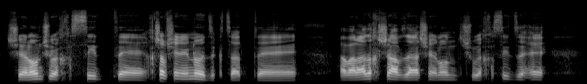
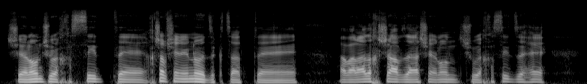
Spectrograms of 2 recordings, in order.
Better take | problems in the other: second | thin; very; fading below 450 Hz

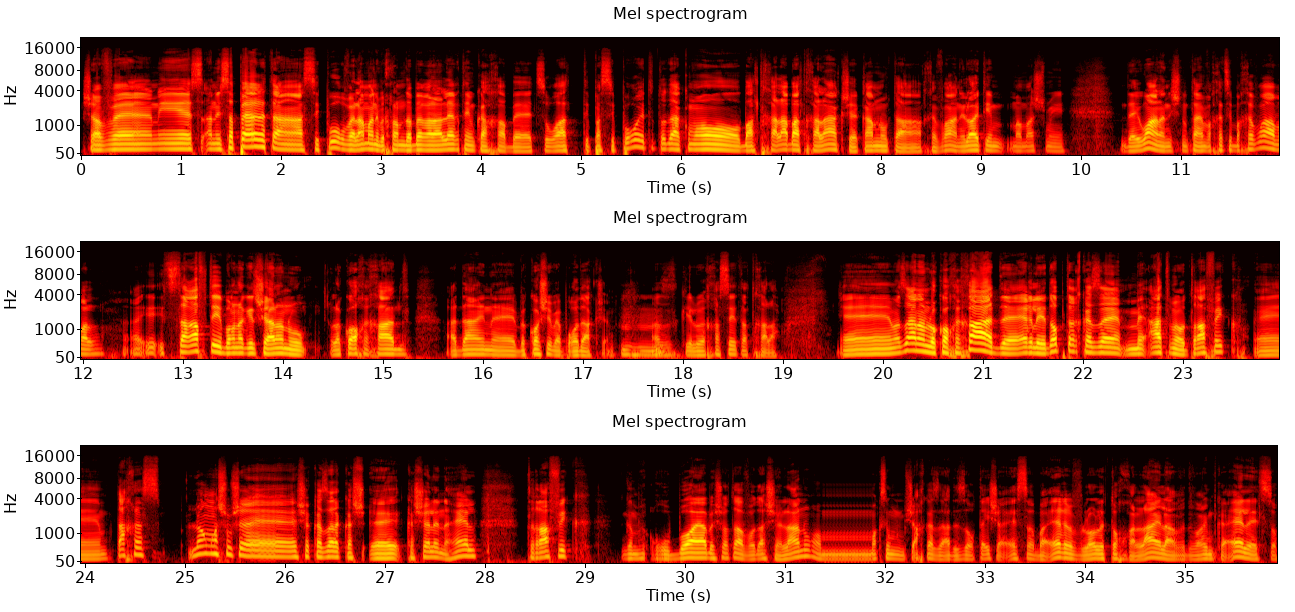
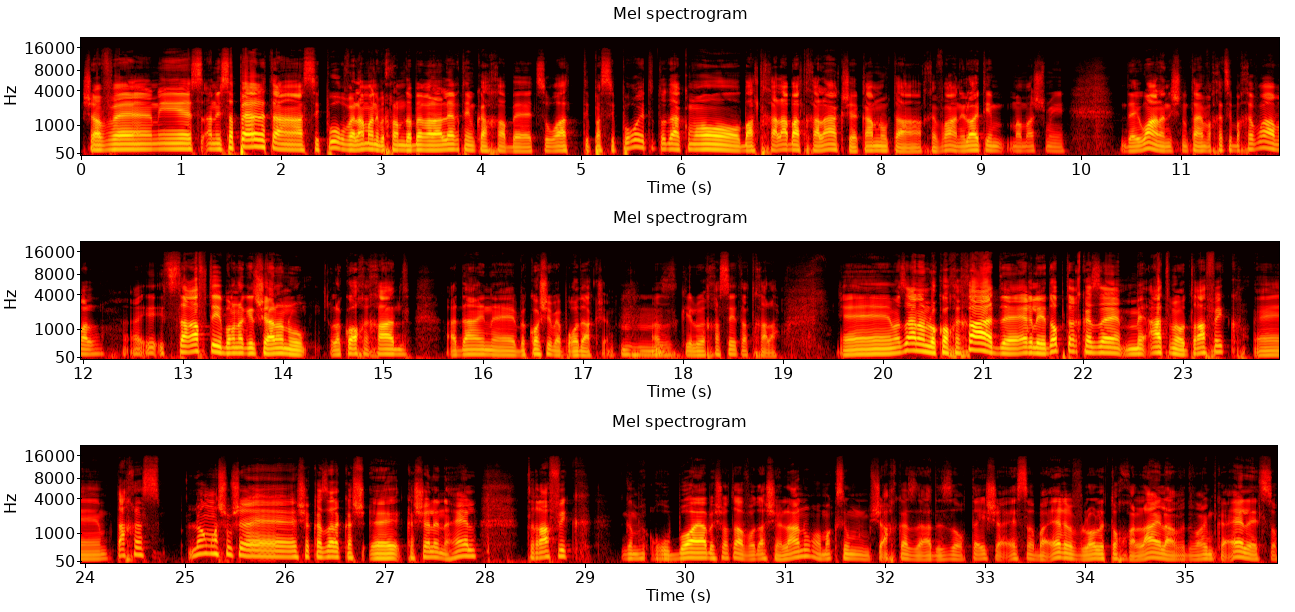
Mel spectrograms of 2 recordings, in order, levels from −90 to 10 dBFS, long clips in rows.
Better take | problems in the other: second | audio freezing; at 31 s

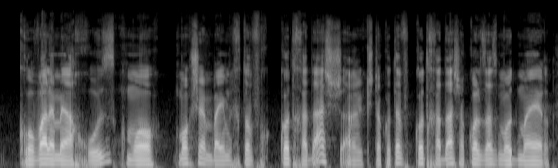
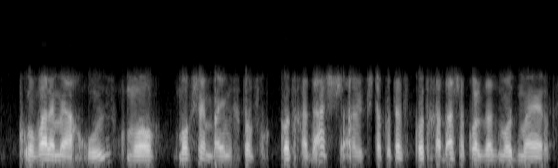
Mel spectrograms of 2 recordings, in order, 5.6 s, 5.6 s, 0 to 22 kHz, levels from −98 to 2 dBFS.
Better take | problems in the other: first | phone-call audio; poor line

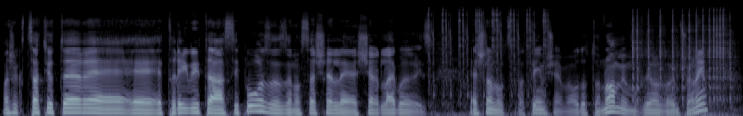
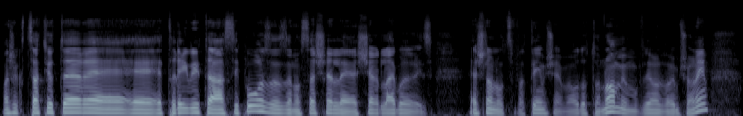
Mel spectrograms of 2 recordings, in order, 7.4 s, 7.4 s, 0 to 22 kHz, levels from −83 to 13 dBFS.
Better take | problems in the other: second | keyboard typing; faint; from 4.5 to 5.5 s and from 6.5 s on; peak 10 dB below the speech

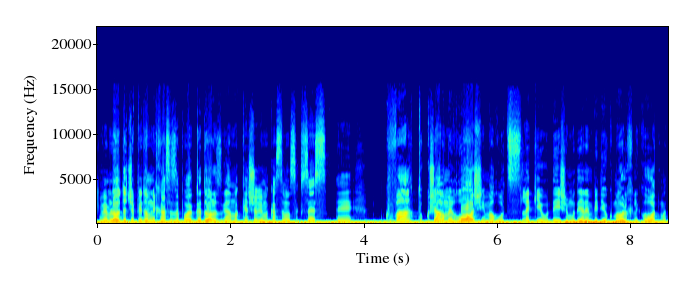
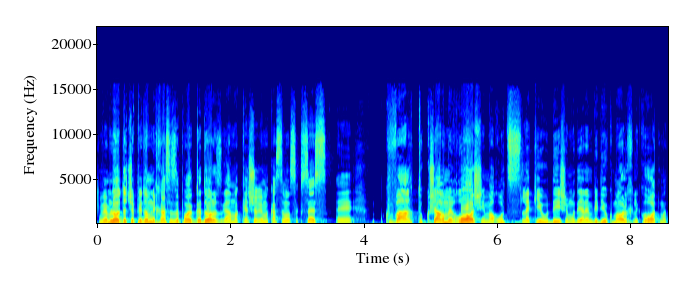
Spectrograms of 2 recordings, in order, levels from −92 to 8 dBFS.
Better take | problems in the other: second | low rumble; loud; throughout; 9 dB below the speech

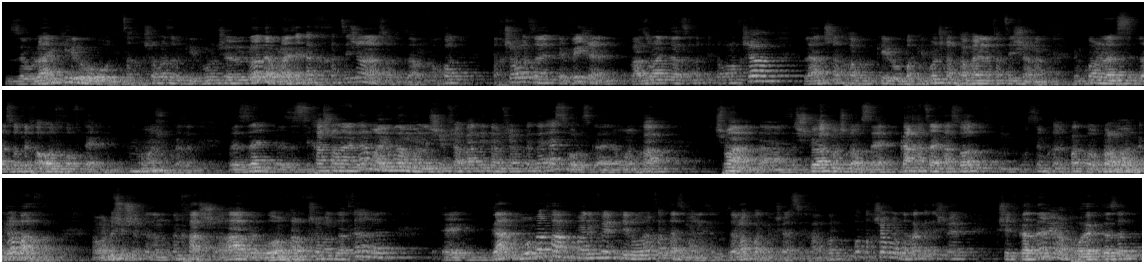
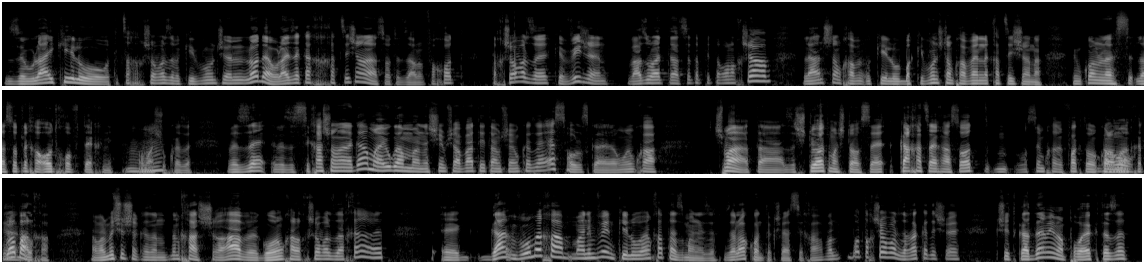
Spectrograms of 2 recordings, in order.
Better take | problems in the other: second | off-mic speech; far // room echo; noticeable; dies away in 0.7 s

